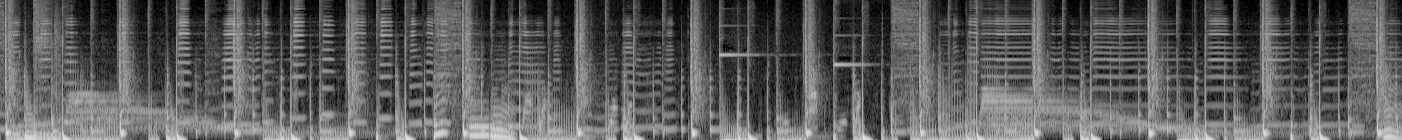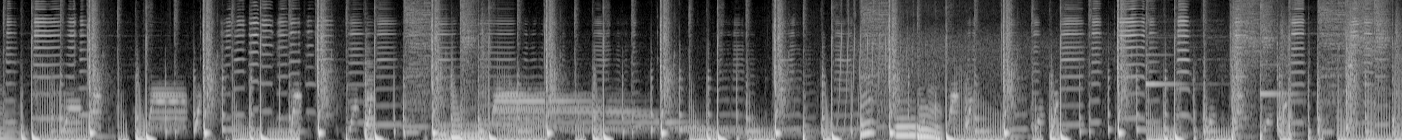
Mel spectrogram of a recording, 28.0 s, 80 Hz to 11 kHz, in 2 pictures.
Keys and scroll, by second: 0.8-5.1 typing, 6.4 g, 8.3 g, 9.1 7, 12.0 g, 14.2 g, 15.7 g, 16.6 g, 17.8 g, 18.8 g, 19.3 g, 24.5 Tab, 26.6 ctrl+z.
